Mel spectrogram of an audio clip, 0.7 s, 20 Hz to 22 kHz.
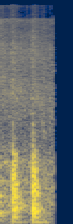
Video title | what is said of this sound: PILIHA CALYA 2021 ATAU SIGRA 2021, KALIAN BEBAS MAU PILIH YANG MANA ❤️ | tuh masih kedengaran banget kalengnya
